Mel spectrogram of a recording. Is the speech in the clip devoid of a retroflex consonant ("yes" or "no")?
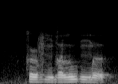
yes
